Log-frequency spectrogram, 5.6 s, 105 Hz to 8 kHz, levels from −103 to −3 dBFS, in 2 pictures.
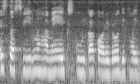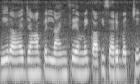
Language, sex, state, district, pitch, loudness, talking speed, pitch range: Hindi, female, Uttarakhand, Uttarkashi, 190 Hz, -17 LUFS, 225 wpm, 180-205 Hz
